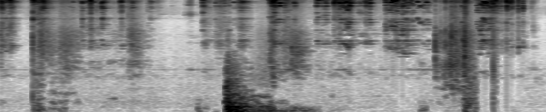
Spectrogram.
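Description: Small hard trinkets jingling and clinking as a hand handles them, with a louder dull knock of handling about two seconds in.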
